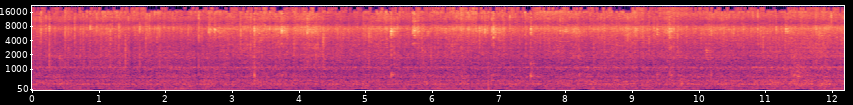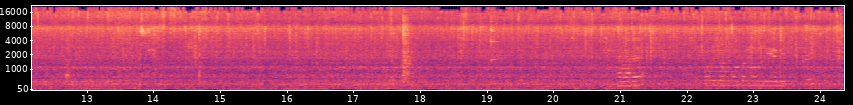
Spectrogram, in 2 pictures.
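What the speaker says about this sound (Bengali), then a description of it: "এবারে আলু আর দিয়ে দেবো আলু ডাঁটা ভাজিনি এমনি দিয়ে দিচ্ছি একসঙ্গে দুটো দিয়ে দেবো" Potatoes and drumstick stalks fry together in a pan with a steady, rain-like sizzle and occasional stirring clinks lasting the whole stretch, close and moderately loud with no clear talking.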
